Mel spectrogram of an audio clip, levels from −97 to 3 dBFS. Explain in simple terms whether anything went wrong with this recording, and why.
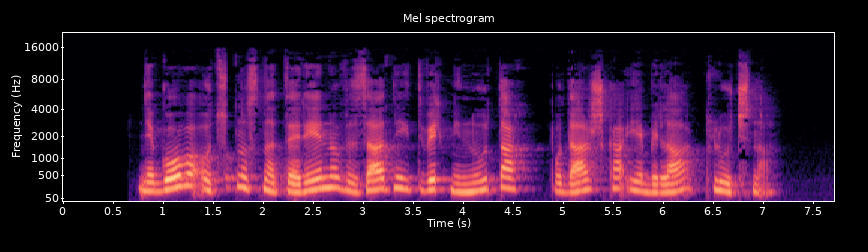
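Two brief glitches interrupt this speech, at 1.63 s and from 3.72 to 3.74 s. Each is damaged data in a compressed stream. Some stored bytes were wrong. The decoder lost its place and searched for the next good frame, producing a short chirp, squawk, click or gap.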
